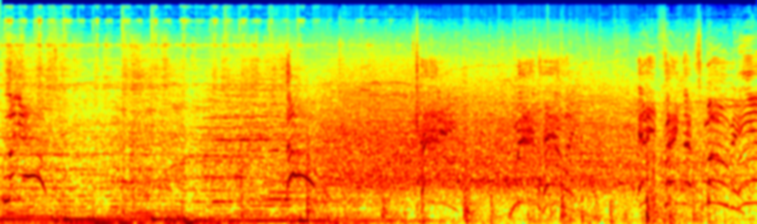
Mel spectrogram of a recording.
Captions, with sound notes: Look out! Oh! (crowd cheers) Kane manhandling anything that's moving.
